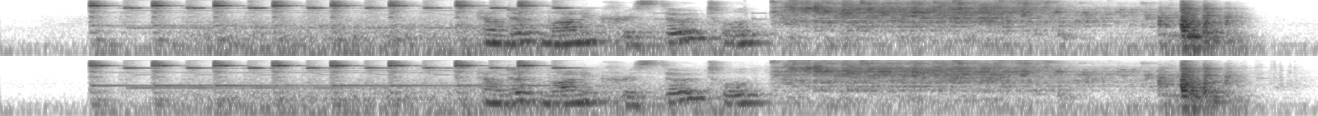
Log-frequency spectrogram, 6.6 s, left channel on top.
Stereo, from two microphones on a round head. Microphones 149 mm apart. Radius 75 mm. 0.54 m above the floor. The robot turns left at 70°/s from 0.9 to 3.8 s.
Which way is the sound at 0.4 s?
5° left.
